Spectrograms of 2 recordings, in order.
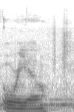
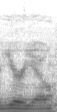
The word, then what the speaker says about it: Uriel: raphael gabriel michael and oreo or uriel depending on how you pronounce it and then also metatron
